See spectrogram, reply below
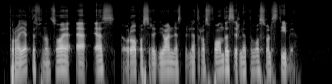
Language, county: Lithuanian, Kaunas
